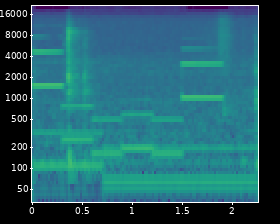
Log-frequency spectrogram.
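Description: Synthesized notes from the zxcvbn sequencer on norns, sounding as a clean sequence of sustained electronic tones stepping between pitches, with a soft click near the start and no talk.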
